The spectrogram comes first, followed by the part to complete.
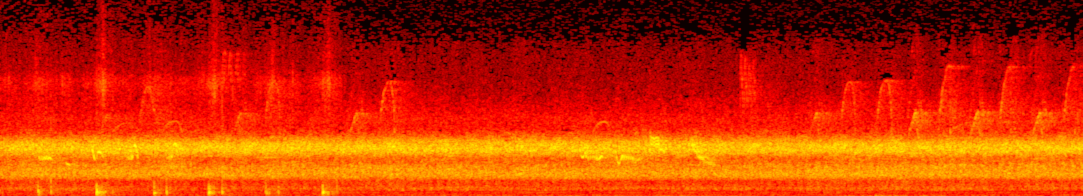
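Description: A dense, steady chorus of frogs and insects, with short rising calls above it that grow more frequent in the second half. Soft footsteps sound about twice a second in the first three seconds.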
